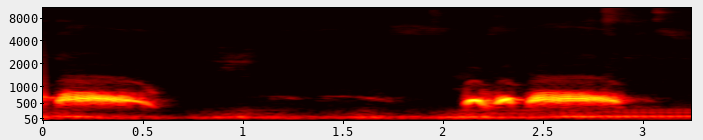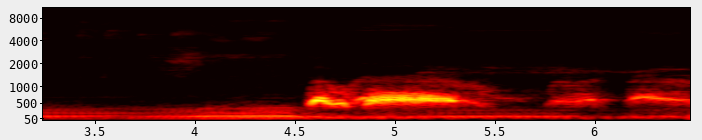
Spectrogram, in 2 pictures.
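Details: Spotted dove, northern whistle-voiced style, calling to provoke wild doves. Clear mellow coos come in paired phrases, short notes then a longer steady coo, roughly every two and a half seconds, over a steady low mechanical hum.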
